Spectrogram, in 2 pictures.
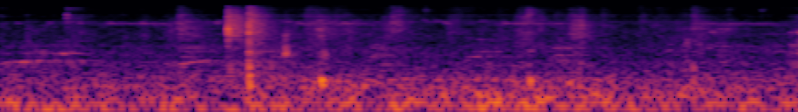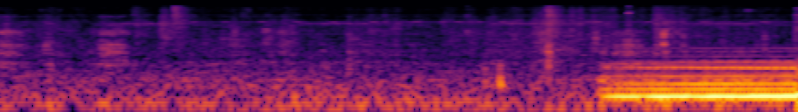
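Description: Footsteps rustle and crackle through dry leaves and undergrowth.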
